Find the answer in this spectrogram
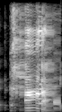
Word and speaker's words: chi: this is not an x this is a kai it's a greek letter it's not a chi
